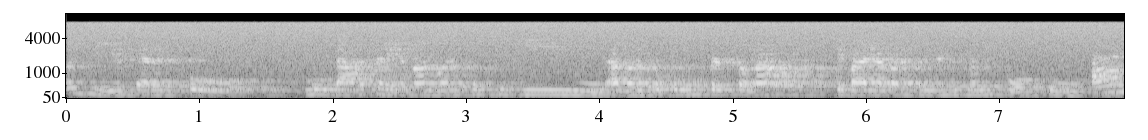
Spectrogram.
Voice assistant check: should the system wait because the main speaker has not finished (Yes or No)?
No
